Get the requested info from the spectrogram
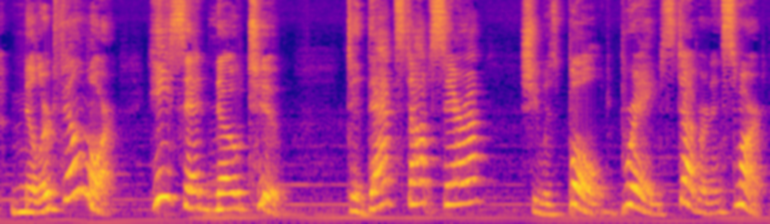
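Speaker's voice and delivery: usual speaking voice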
